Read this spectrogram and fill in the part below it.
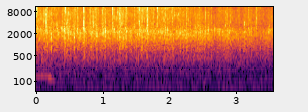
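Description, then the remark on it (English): A sustained burst of applause from a large audience after hearing that a Bible app has surpassed 95 million devices, many hands clapping densely and evenly at a steady loudness throughout, with no voices standing out. “Yeah, you can clap if you want.”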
